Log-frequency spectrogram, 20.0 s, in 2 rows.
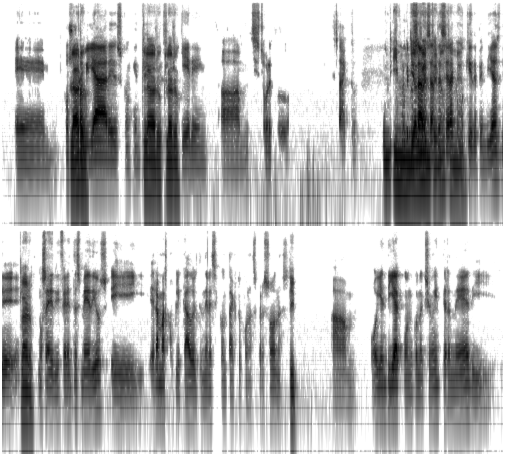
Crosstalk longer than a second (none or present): present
